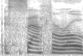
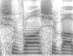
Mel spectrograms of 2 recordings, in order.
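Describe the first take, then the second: First: The name begins with a plain s sound. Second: The name begins with a sh sound. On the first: The speaker calls it wrong. "I think we all say that wrong" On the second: The speaker calls it right. "It's actually Shivashova"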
